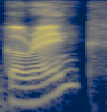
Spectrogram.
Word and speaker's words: Gaurang: Philip Berry and Stephen Howard, and in Cambodia is GAURANG. Am I pronouncing your name correctly? Please correct me if Yeah, I'm wrong. yeah, you are pronouncing correctly.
